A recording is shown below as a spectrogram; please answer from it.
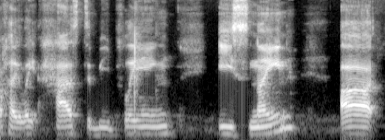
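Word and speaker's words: Ys: my pop culture highlight has to be playing east uh it's it's spelled y s uh so it's east nine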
